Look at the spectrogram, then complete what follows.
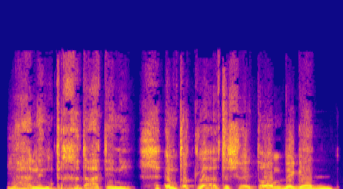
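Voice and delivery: high, betrayed questioning; shocked disbelief. Acted. Adam realises his friend tricked him, high and incredulous. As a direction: let the voice climb in dismay.

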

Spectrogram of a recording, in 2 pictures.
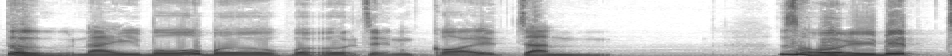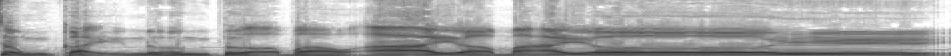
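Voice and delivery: grieving reproach. Acted. Old father wailing reproachfully over his dead daughter. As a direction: mourn and blame the dead daughter. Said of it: "thẫn thờ mà nói như là oán, là trách".

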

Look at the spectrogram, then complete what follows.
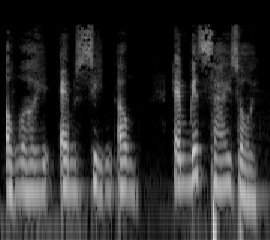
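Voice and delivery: a wife pleading with her cruel husband, close to tears; tearful begging. Acted. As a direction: beg him through tears, voice lifting. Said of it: "Cô khóc lóc van xin".

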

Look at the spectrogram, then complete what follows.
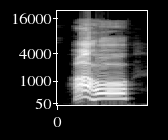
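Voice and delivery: loud, high hailing cry; wheezy hoarse shout. A narrator's reading. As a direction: holler out to the rider, high and loud. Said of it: "kiáltotta Bart is sipoló, köhögő, reket hangon".

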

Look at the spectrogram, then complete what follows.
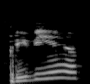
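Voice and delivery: a hint of a singing little bird; singsong bird greeting. A narrator's reading. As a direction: sing out the greeting. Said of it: "пропела неизвестно откуда появившаяся птичка".

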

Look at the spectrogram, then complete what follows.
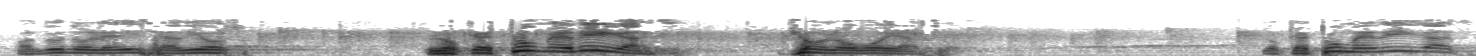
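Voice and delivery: booming vow, easing toward the end; loud preaching. Acted. Preacher models a believer's promise to God, loudly proclaimed. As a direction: proclaim it at full force, then settle.

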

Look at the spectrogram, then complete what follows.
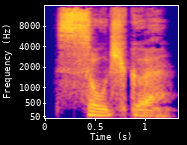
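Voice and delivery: low, quiet, venomous mutter; angry hiss. A narrator's reading. Jackson cursing the woman as she leaves, angry hiss. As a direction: spit it under your breath. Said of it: "зло прошипел Джексон".

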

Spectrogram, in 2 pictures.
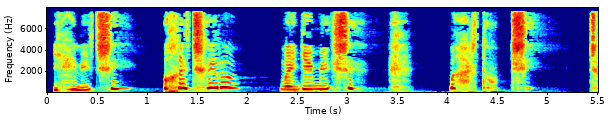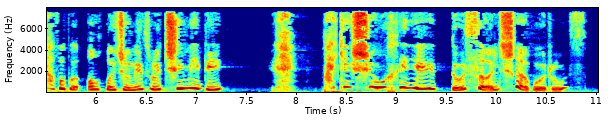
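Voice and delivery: high, wailing, disbelieving questions; tearful mother. A narrator's reading. Mother in tears questioning her daughter, high wail. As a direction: cry out the questions through tears. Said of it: "اشک ریزان پرسید".

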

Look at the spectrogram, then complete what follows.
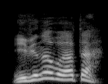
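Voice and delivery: high, emphatic outburst; accusing exclamation. A narrator's reading. Petrushka blames Alfa outright, accusing exclamation. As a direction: jump in with a heated accusation. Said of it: "воскликнул Петрушка".

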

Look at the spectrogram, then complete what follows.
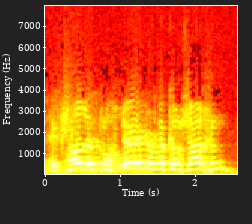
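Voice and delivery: calm the crowd from the podium; formal speech. Acted. Professor continues his address. (plechtige toespraak, soms vertraagd)

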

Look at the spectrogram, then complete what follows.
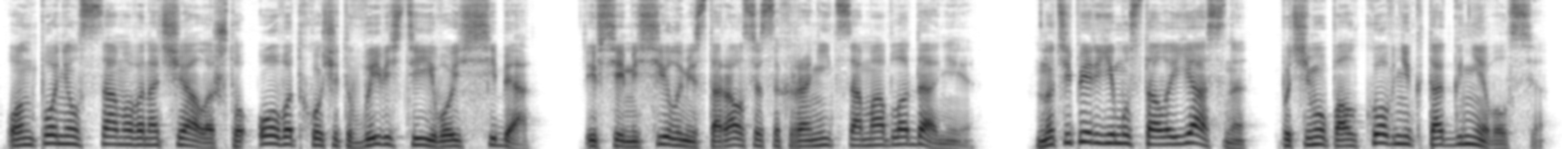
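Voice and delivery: plain reading voice

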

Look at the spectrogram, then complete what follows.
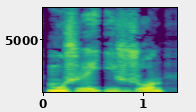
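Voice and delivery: ordinary delivery

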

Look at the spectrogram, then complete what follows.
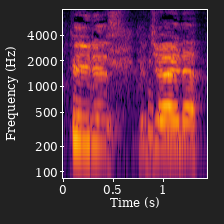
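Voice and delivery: loud excited guessing-game blurts; mock blurted guesses. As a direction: blurt them out like a quiz answer. Acting their guesses at drawing.

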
